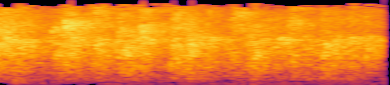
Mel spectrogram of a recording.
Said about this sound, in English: I really hope that you're clapping for God, because that's who did that, honestly.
